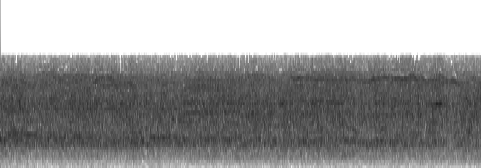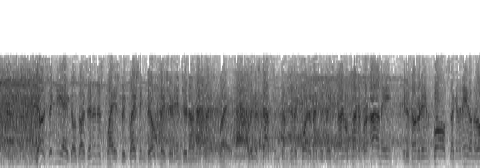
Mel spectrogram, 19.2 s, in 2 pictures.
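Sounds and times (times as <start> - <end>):
stadium crowd applauding injured football player: 0.0 - 19.2
speech: 11.0 - 19.2.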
